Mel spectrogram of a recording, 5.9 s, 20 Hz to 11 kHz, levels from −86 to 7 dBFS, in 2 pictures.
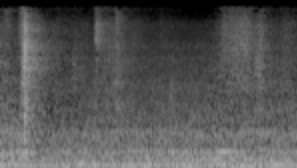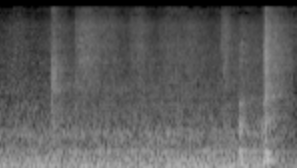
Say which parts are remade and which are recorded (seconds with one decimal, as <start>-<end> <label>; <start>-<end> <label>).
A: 0.0-0.8 recorded; 0.8-2.1 remade; 2.1-3.4 recorded; 3.4-5.9 remade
